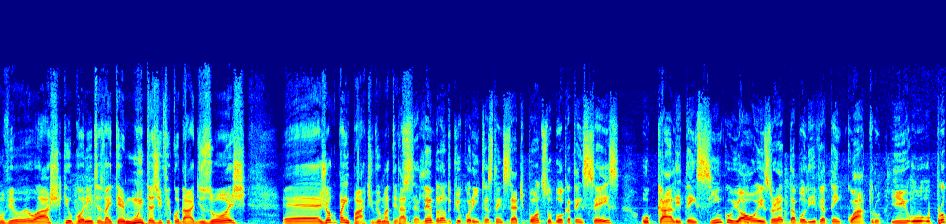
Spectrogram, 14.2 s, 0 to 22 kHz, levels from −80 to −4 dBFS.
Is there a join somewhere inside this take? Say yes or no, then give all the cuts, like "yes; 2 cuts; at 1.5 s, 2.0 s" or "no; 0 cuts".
yes; 1 cut; at 13.3 s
